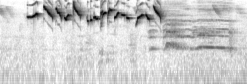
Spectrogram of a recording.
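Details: White-eye song used as therapy to make captive birds sing: a rapid, high-pitched twittering chatter of quick sliding notes for about three seconds, then softer, lower sustained tones fading out.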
